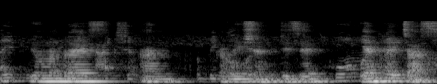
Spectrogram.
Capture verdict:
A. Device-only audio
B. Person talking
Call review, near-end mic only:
B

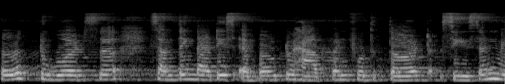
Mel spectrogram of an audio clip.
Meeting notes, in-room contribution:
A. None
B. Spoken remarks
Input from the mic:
A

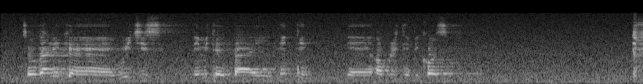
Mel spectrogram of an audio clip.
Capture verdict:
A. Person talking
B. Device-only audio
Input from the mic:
B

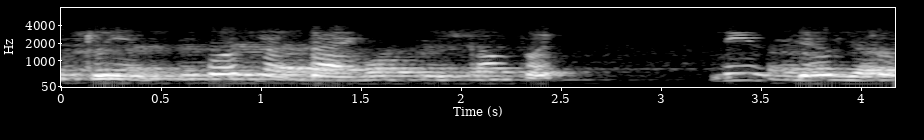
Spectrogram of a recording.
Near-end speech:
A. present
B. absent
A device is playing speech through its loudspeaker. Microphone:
A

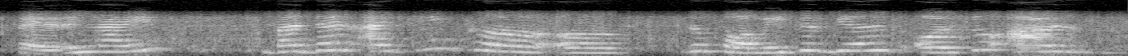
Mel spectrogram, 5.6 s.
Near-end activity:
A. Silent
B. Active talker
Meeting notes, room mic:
B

